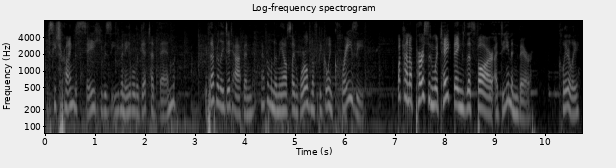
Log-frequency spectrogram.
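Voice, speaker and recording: A woman's voice: mid-range voice, brisk, soft background music. Giggly young woman playing a game. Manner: giggly, animated, reads narration and dialogue aloud. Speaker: let's play host. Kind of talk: casual game playthrough with dialogue reading.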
